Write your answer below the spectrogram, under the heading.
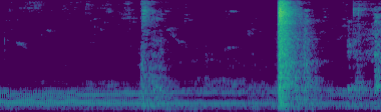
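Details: No animal sound; a steady low tonal hum continues throughout, broken by a faint scrape and one sharp knock.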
